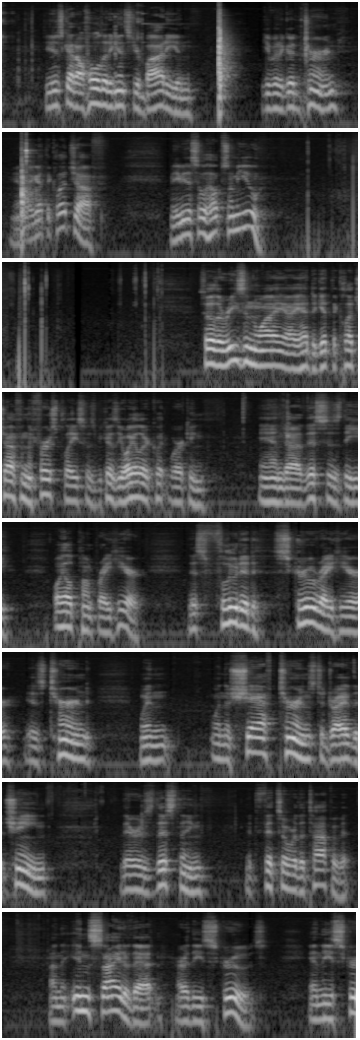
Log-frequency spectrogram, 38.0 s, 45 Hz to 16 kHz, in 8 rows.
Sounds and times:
Speech: 0.6 - 2.6, 3.5 - 6.2, 7.0 - 8.4, 12.1 - 20.9, 21.5 - 25.0, 25.6 - 29.2, 30.1 - 33.2, 33.9 - 36.8, 37.4 - 37.9.

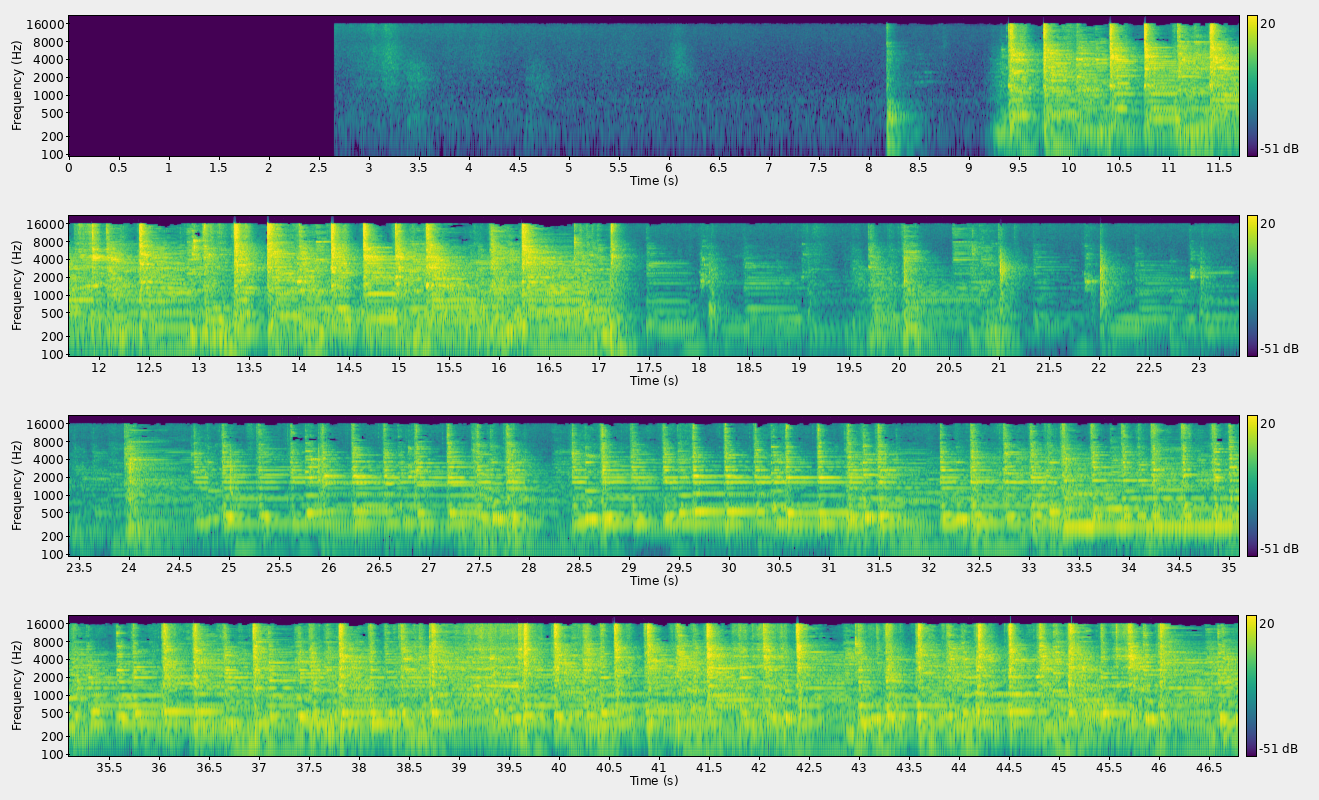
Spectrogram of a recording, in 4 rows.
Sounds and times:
Guitar: 8.1 - 46.7.

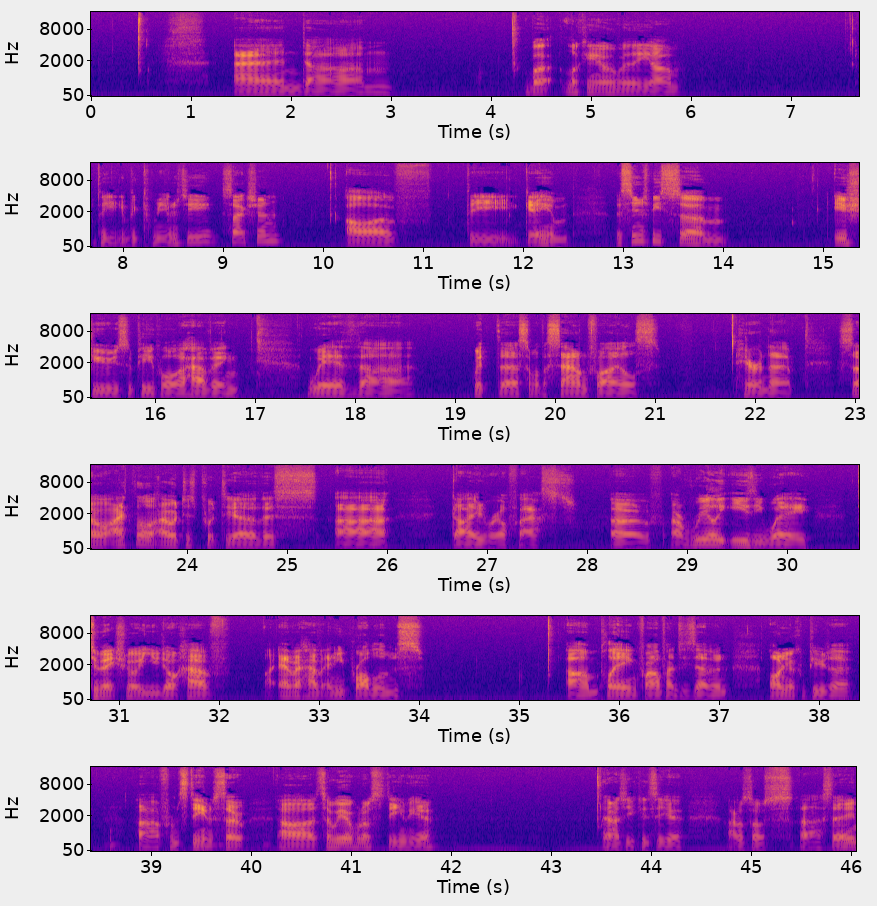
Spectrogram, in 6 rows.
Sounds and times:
Speech: 1.4 - 3.0, 4.2 - 6.0, 7.6 - 9.6, 10.2 - 14.1, 15.1 - 16.9, 17.5 - 18.6, 19.2 - 21.1, 21.8 - 34.1, 35.4 - 41.9, 43.5 - 46.0.

